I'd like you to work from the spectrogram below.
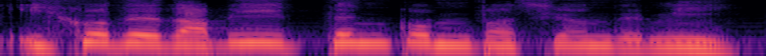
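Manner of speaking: high, loud beggar's plea; acted insistent shouting. A narrator's reading. Reading the blind man defying the scolding crowd, shouting insistently. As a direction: keep crying out over those hushing you. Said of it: "pero él gritaba mucho más".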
